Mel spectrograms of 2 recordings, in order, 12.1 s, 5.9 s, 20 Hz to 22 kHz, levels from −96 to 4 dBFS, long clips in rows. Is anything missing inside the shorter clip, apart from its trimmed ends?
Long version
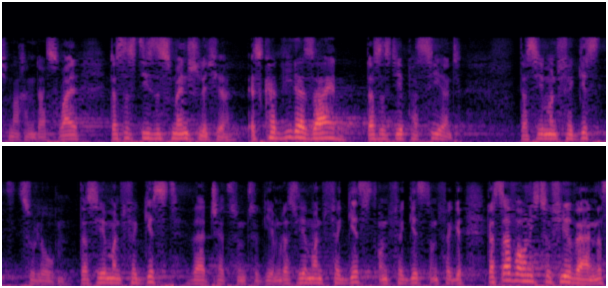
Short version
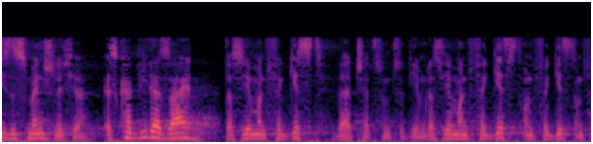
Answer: yes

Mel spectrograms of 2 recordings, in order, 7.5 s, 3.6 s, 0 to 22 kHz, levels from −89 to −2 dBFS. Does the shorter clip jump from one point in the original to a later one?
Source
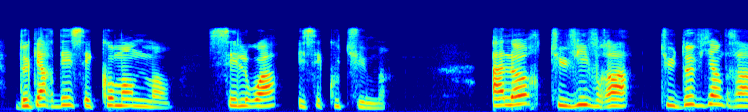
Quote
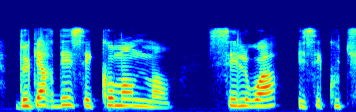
no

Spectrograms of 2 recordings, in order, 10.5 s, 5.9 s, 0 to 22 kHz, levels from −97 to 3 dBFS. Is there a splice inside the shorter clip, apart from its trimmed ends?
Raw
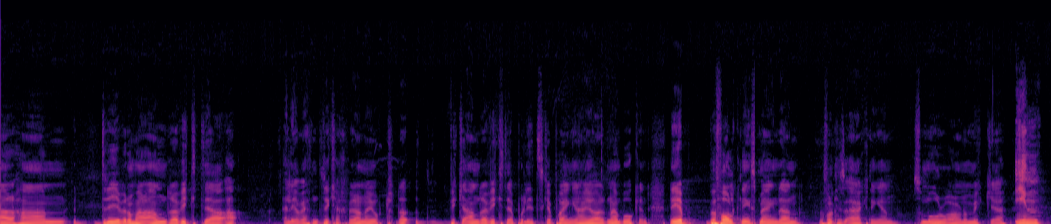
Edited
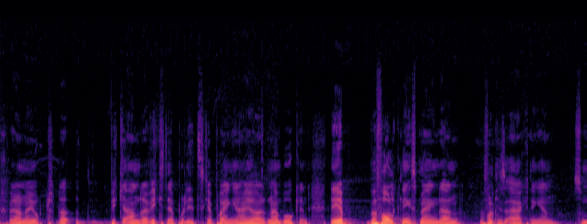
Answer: no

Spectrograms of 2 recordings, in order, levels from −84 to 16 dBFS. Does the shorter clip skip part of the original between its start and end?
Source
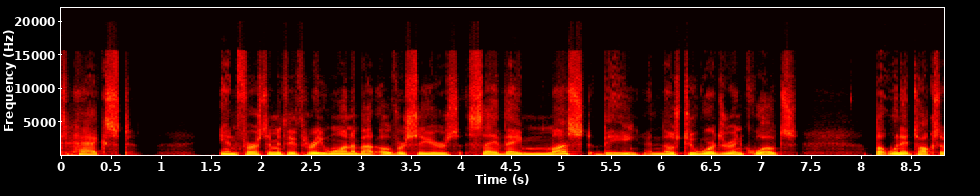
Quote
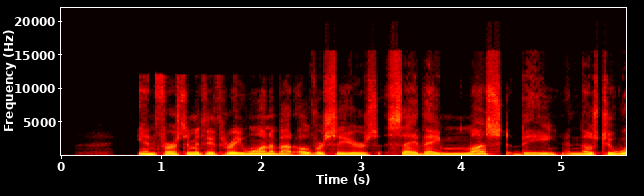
no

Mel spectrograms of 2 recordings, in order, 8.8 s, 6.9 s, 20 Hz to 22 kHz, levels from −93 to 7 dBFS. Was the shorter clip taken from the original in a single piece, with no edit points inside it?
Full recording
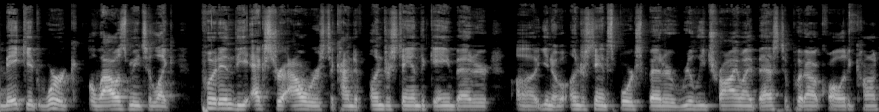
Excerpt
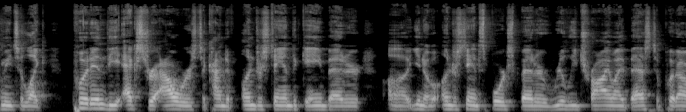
yes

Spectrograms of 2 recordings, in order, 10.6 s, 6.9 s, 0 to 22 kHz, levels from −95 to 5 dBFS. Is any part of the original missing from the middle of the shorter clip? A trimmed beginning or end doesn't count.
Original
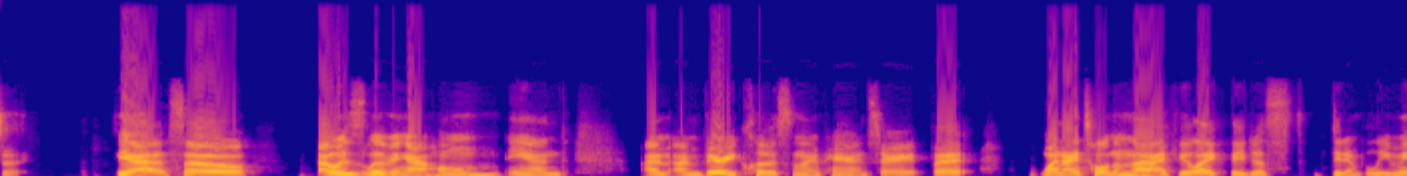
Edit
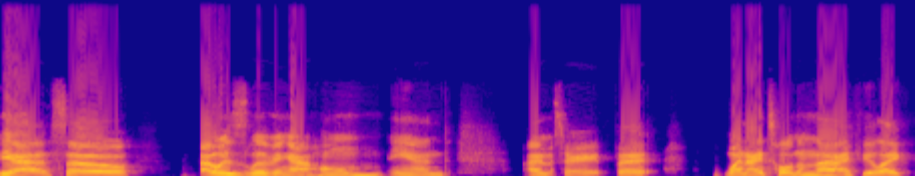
yes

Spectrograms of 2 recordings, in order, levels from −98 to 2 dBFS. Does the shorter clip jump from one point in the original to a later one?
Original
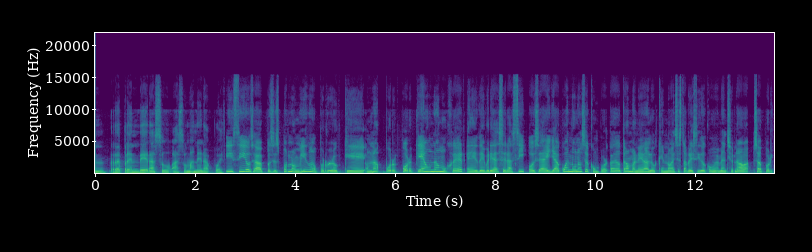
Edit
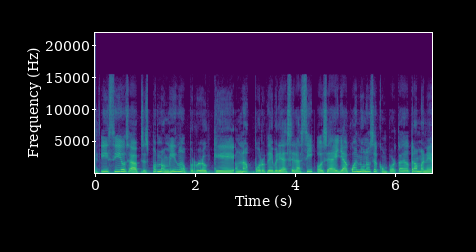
yes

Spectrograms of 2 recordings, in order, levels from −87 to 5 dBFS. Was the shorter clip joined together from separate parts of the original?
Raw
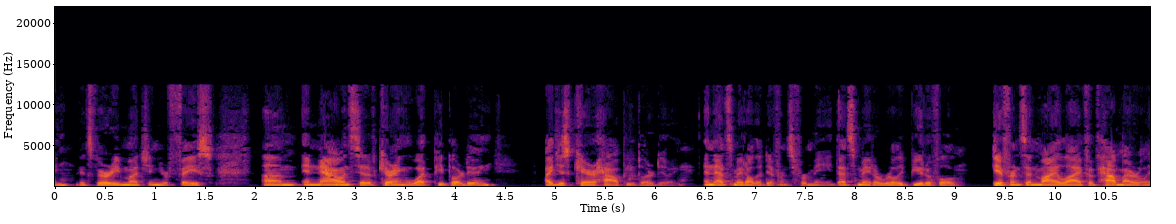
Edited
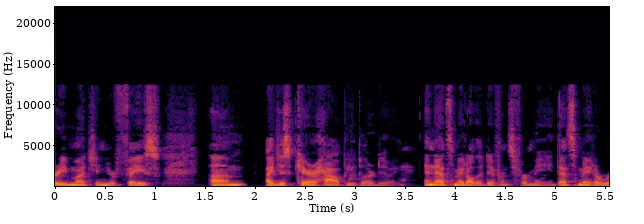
yes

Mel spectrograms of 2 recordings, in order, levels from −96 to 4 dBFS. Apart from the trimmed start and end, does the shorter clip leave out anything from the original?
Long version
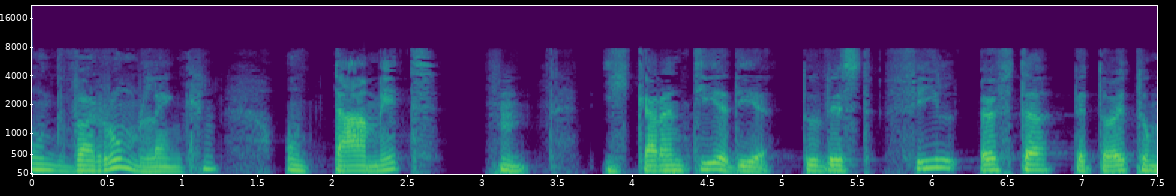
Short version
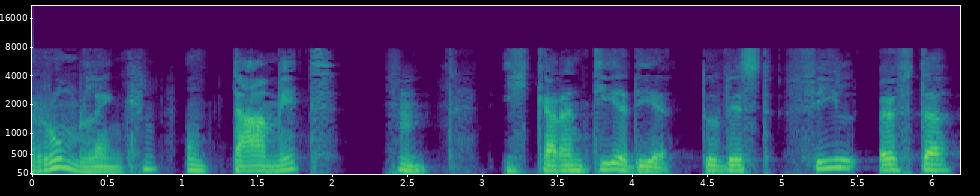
yes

